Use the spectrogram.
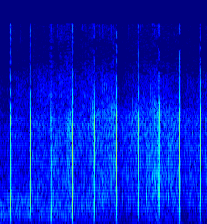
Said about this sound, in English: And then it was awesome today again. I'm going to give them a clap.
